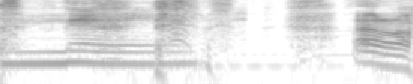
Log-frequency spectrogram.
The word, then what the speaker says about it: Chardonnay: But yes, so that's Chardonnay. And you can look at the lettering and see, like, the last one, N-A-Y, that makes the nay sound.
